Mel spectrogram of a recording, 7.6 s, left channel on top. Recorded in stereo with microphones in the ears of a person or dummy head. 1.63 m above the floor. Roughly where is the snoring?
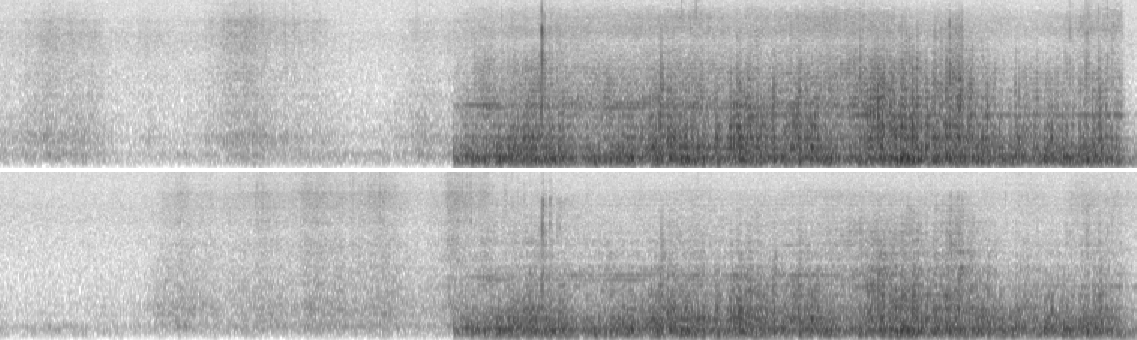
Left.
